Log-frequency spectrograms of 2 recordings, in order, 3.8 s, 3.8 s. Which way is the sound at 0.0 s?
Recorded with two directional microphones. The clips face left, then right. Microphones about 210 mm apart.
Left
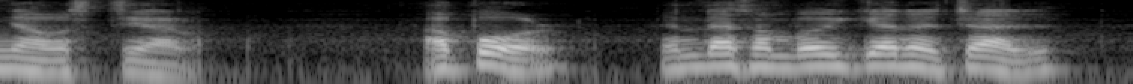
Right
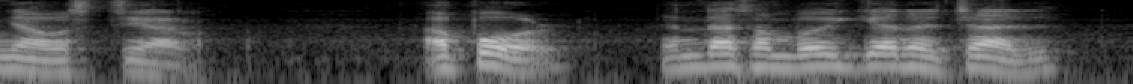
5° right (ahead or behind).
